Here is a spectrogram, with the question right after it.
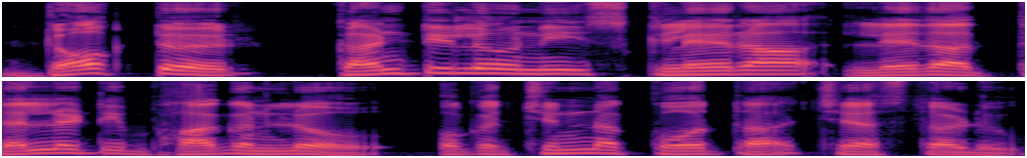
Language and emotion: Telugu, neutral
